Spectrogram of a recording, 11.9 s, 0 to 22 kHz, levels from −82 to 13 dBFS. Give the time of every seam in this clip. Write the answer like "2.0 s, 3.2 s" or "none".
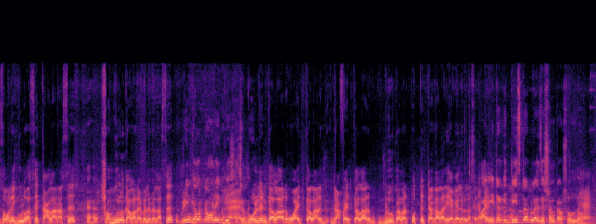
9.5 s

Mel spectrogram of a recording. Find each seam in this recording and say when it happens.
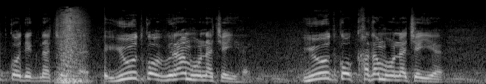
1.1 s

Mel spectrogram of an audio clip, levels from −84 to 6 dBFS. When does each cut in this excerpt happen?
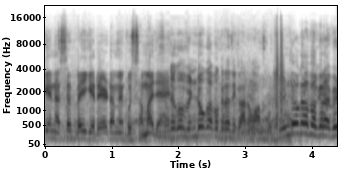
1.9 s

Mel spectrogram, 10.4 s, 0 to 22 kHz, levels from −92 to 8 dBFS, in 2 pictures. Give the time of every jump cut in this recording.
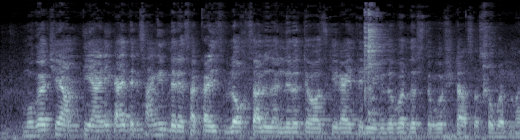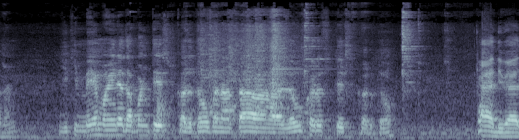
none

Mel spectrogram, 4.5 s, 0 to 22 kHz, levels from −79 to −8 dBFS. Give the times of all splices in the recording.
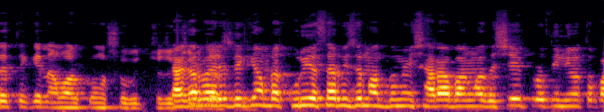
none

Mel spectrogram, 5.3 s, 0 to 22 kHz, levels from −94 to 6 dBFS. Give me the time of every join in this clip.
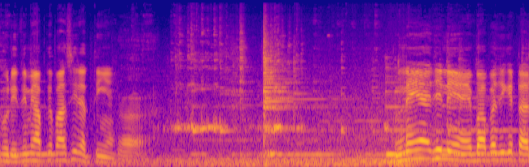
none

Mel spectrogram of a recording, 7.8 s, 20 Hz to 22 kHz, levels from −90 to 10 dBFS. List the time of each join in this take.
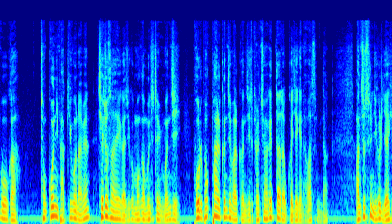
3.8 s

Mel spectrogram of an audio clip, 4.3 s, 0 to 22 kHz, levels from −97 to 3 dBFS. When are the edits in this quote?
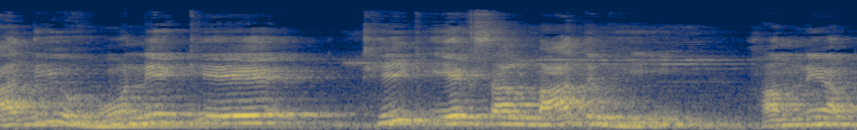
none

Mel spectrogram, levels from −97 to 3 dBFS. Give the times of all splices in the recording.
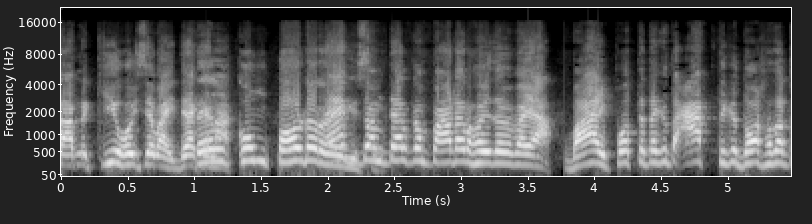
3.7 s

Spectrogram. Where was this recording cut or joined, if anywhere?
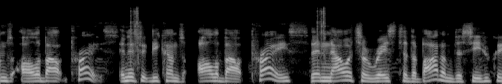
1.0 s, 3.0 s

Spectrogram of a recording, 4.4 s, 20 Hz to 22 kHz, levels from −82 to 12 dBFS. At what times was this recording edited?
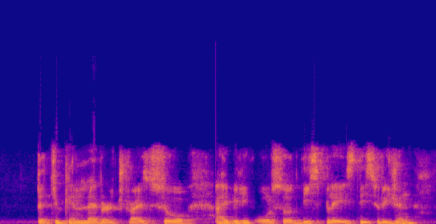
2.1 s

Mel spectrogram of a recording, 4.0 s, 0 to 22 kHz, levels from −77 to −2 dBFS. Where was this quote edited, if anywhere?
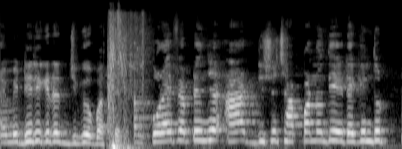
1.4 s

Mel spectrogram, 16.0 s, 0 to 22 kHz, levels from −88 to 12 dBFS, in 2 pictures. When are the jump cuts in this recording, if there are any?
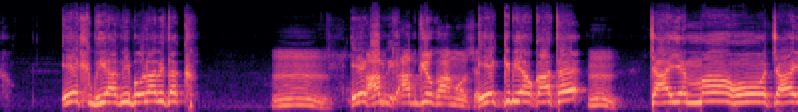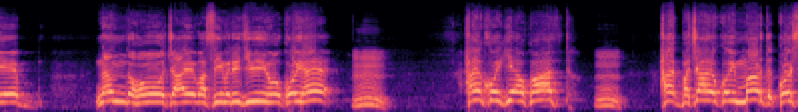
none

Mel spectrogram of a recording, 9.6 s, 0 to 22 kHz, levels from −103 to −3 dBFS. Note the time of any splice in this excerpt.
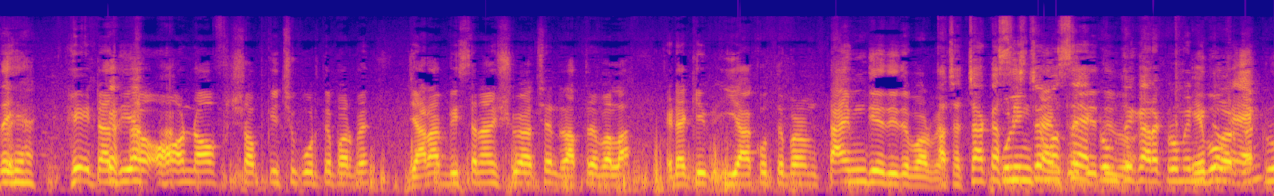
none

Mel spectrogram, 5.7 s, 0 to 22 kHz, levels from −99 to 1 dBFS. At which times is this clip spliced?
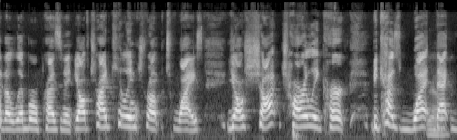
none

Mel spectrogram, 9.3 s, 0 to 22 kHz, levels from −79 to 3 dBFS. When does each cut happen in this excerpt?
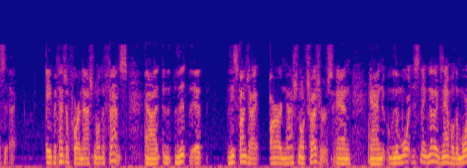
3.1 s

